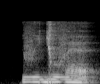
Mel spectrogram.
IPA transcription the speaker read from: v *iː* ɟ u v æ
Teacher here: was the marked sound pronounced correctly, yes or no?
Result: no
